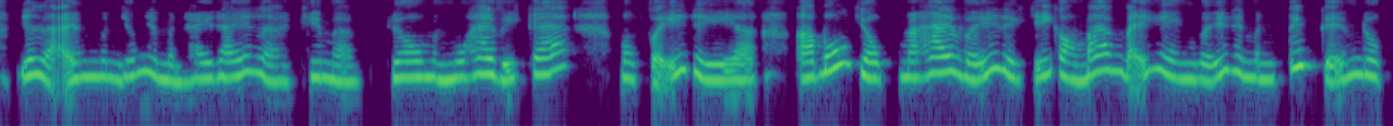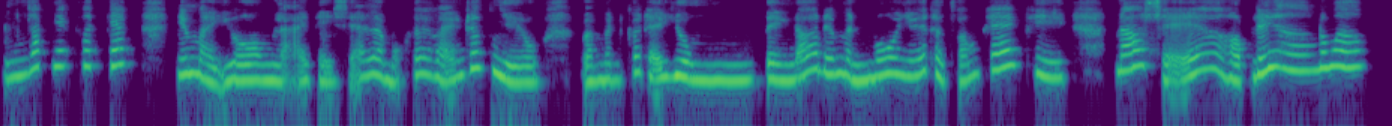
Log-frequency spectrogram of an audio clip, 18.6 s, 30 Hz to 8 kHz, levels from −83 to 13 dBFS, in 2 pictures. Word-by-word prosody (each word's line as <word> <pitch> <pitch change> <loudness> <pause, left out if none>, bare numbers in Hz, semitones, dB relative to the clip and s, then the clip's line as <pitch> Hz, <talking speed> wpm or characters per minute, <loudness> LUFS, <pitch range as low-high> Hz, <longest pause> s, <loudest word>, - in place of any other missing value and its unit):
Với 285 +1 +4
lại 280 - +1
anh 270 +1 +1
mình 265 -2 -2
giống 275 +6 -1
như 325 -4 +1
mình 230 -3 0
hay 245 0 0
thấy 285 +6 +1
là 240 -9 -1 0.2
khi 265 -1 0
mà 225 -4 0 0.3
vô 260 +1 +2
mình 250 -3 +1
mua 255 - +1
hai 300 +3 +3
vỉ 240 -1 0
cá, 310 +4 +3 0.4
1 255 -1 -1
vỉ 345 - +2
thì, 235 -7 +3
ờ, 120 0 0 0.2
ờ, 255 +1 +3
40 325 - +3
mà 265 0 0
2 320 +5 +4
vỉ 260 +8 +2
thì 275 -6 +1
chỉ 290 - 0
còn 255 -5 +2
37.000 320 -2 +1
một 240 - 0
vỉ 235 +7 +2
thì 335 - +1
mình 245 -3 -1
tiết 430 +2 +5
kiệm 290 +4 +1
được 275 -4 0
lắt 285 +11 -2
nhắt, 425 0 -2
lắt 430 0 -3
nhắt, 445 +2 +1 0.3
nhưng 300 +1 +1
mà 280 - 0
dồn 230 +2 +1
lại 220 0 -3
thì 220 - -2
sẽ 220 +5 -7
là 295 -1 0
một 215 -2 -3
cái 300 0 -2
khoản 265 +2 -2
rất 390 +3 -2
nhiều 215 -7 +1 0.3
và 220 - -1
mình 230 +1 -2
có 325 - -4
thể 300 - -1
dùng 230 -4 +1
tiền 235 -2 +1
đó 315 +9 0
để 305 -3 0
mình 250 -7 +1
mua 295 +3 +2
những 285 -1 -1
cái 320 - -1
thực 285 -5 -1
phẩm 230 +6 -3
khác 415 +5 +2
thì 265 -4 -1 0.3
nó 360 +5 +2
sẽ 300 +3 0 0.2
hợp 225 -3 +1
lý 310 +7 +4
hơn, 355 -3 0
đúng 395 +1 +3
hông? 420 0 +2
270 Hz, 250 wpm, -19 LUFS, 240-320 Hz, 0.4 s, tiết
